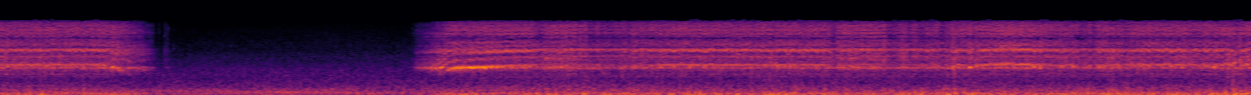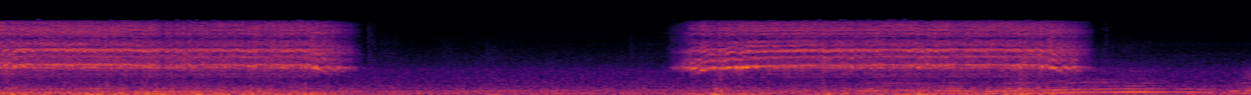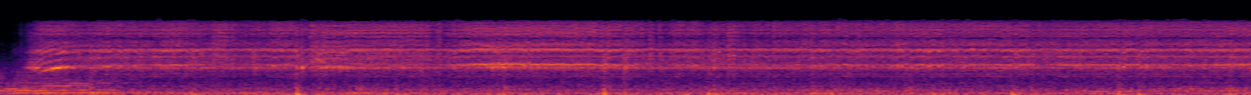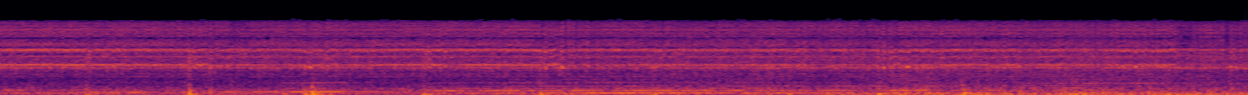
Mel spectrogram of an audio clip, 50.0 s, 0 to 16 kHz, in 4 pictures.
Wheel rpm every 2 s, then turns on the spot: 110, 0, 110, 160, 160, 160, 160, 140, 0, 20, 150, 100, 30, 160, 160, 160, 160, 160, 160, 160, 160, 160, 160, 160, 160.
none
